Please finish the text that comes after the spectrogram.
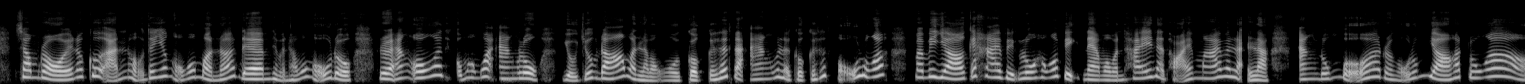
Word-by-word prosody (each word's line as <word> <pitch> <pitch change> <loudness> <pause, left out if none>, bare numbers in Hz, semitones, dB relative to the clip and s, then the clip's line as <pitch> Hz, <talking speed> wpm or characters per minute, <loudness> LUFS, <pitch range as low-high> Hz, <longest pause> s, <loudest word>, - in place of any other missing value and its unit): xong 330 -3 0
rồi 220 -6 +5
nó 345 - -3
cứ 390 -2 +1
ảnh 300 -4 0
hưởng 315 - -4
tới 300 +2 -2
giấc 380 +1 -3
ngủ - - -6
của 300 - -2
mình 250 -11 -1
á. 265 +10 +1
Đêm 250 0 +6
thì 250 - -1
mình 195 - -6
hổng 205 - -3
có 320 - -2
ngủ 280 -6 -1
được, 205 -8 +3 0.3
rồi 260 -1 +4
ăn 275 +4 0
uống 310 +5 +3
á, 430 - +2
thì 320 - -26
cũng 210 - -5
không 310 -1 -6
có 370 0 +2
ăn 270 0 -3
luôn, 270 -4 +4 0.2
dù 200 -4 0
trước 270 +10 -3
đó 280 +5 +4
mình 255 - -1
là 195 - -1
một 175 -1 -4
người 185 -1 -3
cực 200 -1 +3
kỳ 215 - 0
thích 330 +7 +3
là - - +3
ăn 245 +2 -6
với 335 - -2
lại - - -2
cực 195 -1 -4
kỳ 220 - -2
thích 395 - -3
ngủ - - -2
luôn 380 -4 0
á, 370 - +5 0.4
mà 325 - +1
bây 350 +1 0
giờ 265 -4 +5
cả 380 - 0
hai 320 -3 0
việc 255 -6 -1
luôn 285 +2 +1
hông 305 - -5
có 355 +3 +1
việc 415 -7 +1
nào 220 -2 +1
mà 205 -1 -1
mình 195 +1 -3
thấy 275 +8 -1
là 360 -2 -2
thoải 240 - -2
mái 285 +3 -2
với 370 - 0
lại 325 - -1
là 200 0 +2 0.3
ăn 245 +1 -3
đúng 260 +7 -5
bữa, 355 -9 0
rồi 255 -7 -4
ngủ 210 +5 -6
đúng 300 +6 -6
giờ 215 -8 +5
hết 315 +8 -2
luôn 300 +1 -5
á. 370 0 +2
275 Hz, 310 wpm, -20 LUFS, 230-330 Hz, 0.4 s, Đêm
